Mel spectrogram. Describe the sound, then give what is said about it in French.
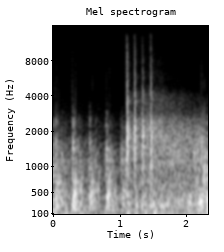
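Gunfire crackles through the night in Kabul, with shots fired in celebration after the date of Eid was announced. Scattered softer pops are followed by a quick burst of sharp, loud cracks, over a steady background rumble and with no talking. “Aussitôt la date de l'Aïd annoncée par les responsables talibans, des tirs ont commencé à déchirer la nuit dans Kaboul.”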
